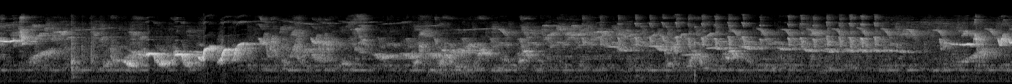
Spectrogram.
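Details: White-rumped shama (murai batu), a caged bird trained at a Tangerang bird school in Indonesia, delivering a dense, varied stream of quick chattering and squeaky notes with brief whistled slurs, sustained for about ten seconds indoors.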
